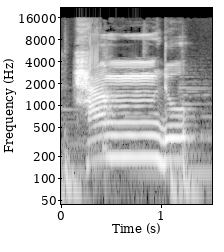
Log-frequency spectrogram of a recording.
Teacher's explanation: huruf mimnya itu ditahan posisi bibirnya ham jangan dilepas dulu sebelum bunyi duya keluar.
